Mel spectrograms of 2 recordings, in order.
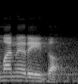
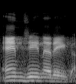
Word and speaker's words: मनरेगा: दिया गया एमजी नरेगा, लेकिन हमेशा हम प्रोनाउंस करते हैं मनरेगा, कोई नहीं बोलता बेटा ऐसे एमजी नरेगा, सब बोलते हैं मनरेगा, ठीक है।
